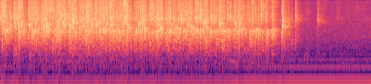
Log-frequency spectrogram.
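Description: Audience applauding, a dense run of clapping that dies away about six seconds in.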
